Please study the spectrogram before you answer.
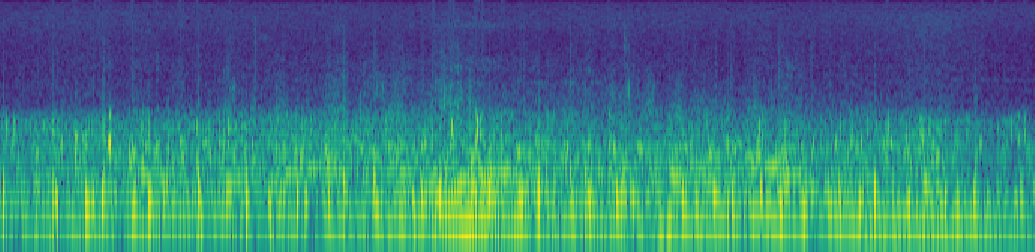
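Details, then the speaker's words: Simulated womb soundscape: muffled, low rumbling thuds of the mother's heartbeat and the fetus's own heartbeat racing about twice as fast, as heard by the fetus inside the womb. "she can also hear the competing thud of heartbeats her own racing at twice the speed of her mothers both her constant companions during her time in the"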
